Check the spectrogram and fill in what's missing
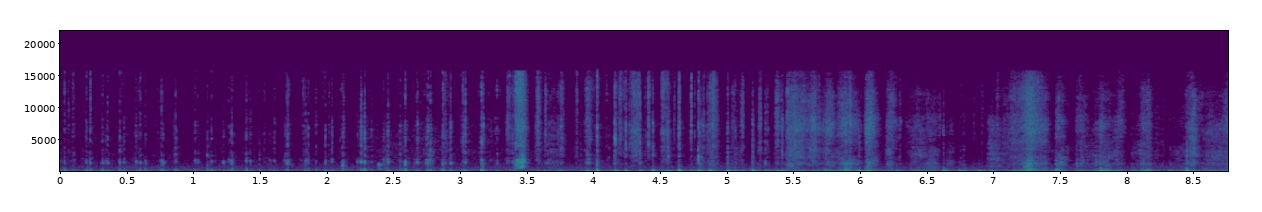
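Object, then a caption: Small foam cylinder. A hand-sized black foam cylinder with a center hole, possibly a windscreen, is held in both hands and quickly tapped and scratched with fingertips and short nails. The result is a rapid, uneven patter of soft, dull, low thuds with brief scratchy rasps, growing louder and denser around the middle before easing off.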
